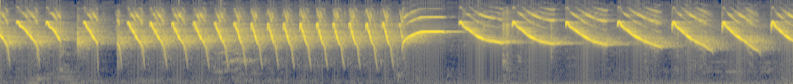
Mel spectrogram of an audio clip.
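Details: Energetic canary used to tutor lazy canaries: a quick rattle of steeply falling notes, a clear sustained whistle, then slower, broader downward-curving sweeps repeated about every quarter second.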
